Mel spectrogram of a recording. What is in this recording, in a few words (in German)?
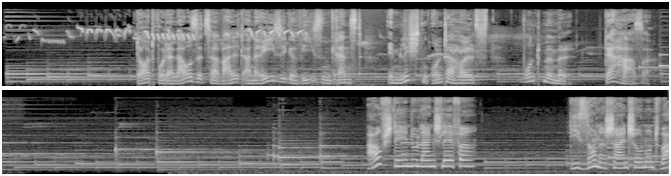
Hoerbuch Vorschau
